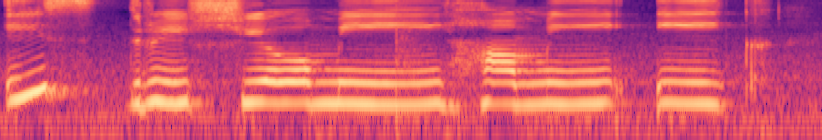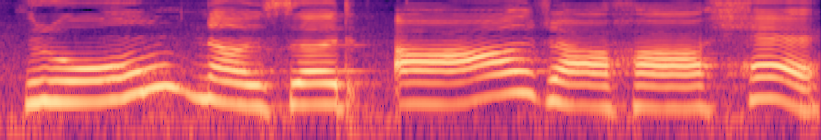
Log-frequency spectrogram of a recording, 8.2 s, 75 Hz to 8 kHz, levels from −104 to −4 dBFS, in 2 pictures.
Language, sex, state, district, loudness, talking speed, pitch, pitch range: Hindi, male, Punjab, Fazilka, -15 LUFS, 75 wpm, 255 Hz, 250-275 Hz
